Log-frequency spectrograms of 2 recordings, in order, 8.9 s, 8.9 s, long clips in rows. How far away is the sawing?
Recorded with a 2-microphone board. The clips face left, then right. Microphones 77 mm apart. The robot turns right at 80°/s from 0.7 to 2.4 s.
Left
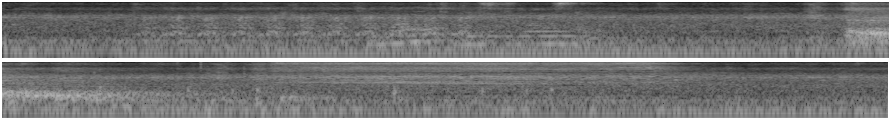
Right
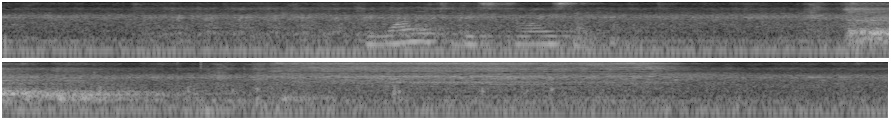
About 5 m.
